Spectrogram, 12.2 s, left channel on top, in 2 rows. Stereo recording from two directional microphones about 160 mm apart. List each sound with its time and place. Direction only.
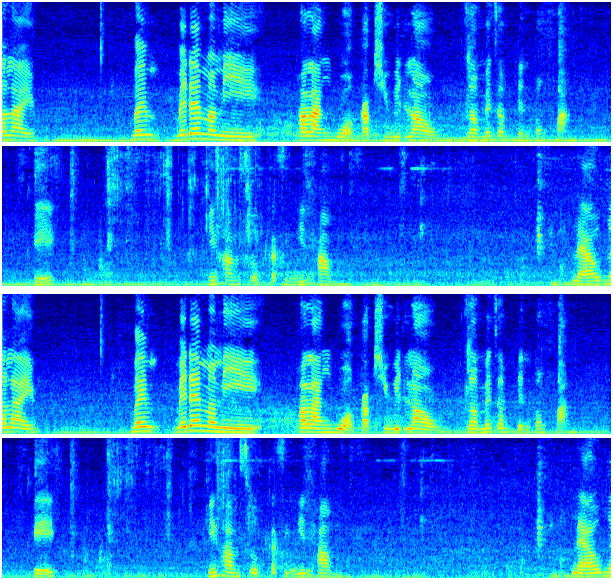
0.0 s speech: 20° right (ahead or behind)
8.1 s speech: 20° right (ahead or behind)
11.8 s speech: 20° right (ahead or behind)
